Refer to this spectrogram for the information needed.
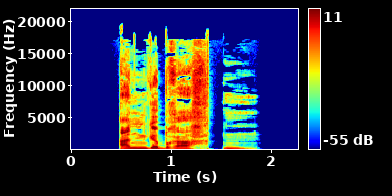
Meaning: inflection of angebracht: 1. strong genitive masculine/neuter singular 2. weak/mixed genitive/dative all-gender singular 3. strong/weak/mixed accusative masculine singular 4. strong dative plural
- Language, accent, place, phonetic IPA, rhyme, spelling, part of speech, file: German, Germany, Berlin, [ˈanɡəˌbʁaxtn̩], -anɡəbʁaxtn̩, angebrachten, adjective, De-angebrachten.ogg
